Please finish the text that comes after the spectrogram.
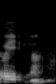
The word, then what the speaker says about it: Luíla: Como é que pronuncia seu nome? É Luíla? Luíla, isso. Luíla.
